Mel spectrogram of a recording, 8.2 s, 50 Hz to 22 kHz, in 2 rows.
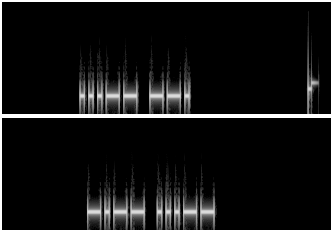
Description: Morse code, heard as a keyed tone, about 22 wpm, 700 Hz. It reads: 3 G Y 3
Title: Single-Letter Single-Number 22wpm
